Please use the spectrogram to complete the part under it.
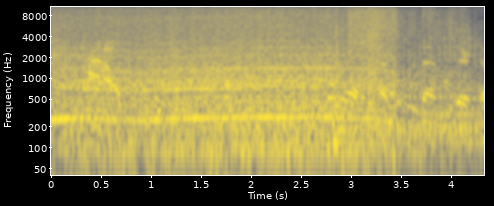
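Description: A motorboat engine hums steadily, then cuts out.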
